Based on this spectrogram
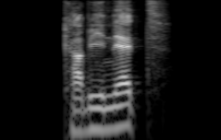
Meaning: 1. cabinet, ministry 2. cabinet 3. closet 4. a small room 5. a classification (Prädikat) of wine made from fully ripened grapes
- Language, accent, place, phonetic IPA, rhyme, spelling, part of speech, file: German, Germany, Berlin, [kabiˈnɛt], -ɛt, Kabinett, noun, De-Kabinett.ogg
